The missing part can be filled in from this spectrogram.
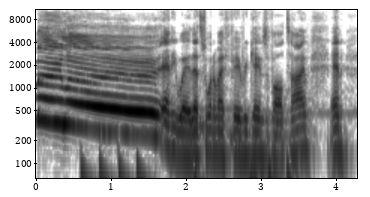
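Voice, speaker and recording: A man is speaking. Music plays in the background. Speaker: gaming commentary YouTuber. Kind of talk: casual talk to camera. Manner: conversational, enthusiastic.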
